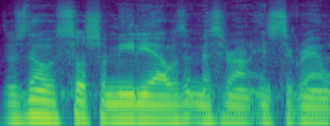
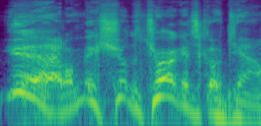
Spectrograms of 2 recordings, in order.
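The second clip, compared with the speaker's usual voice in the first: high, eager gun-guy voice; hyped ammo guy; 11 semitones higher, 3 dB louder than usual. Retold or imitated. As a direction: play the guy who swears by hot loads.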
